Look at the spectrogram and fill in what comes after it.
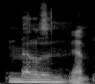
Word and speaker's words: Melbourne: Melbourne.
